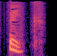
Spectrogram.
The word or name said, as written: fake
